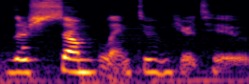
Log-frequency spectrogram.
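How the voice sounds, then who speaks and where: A woman's voice: medium pitch, flat delivery, moderate pace, gravelly, bright, forceful tone. A woman game streamer giving casual reaction commentary, chatty and musing as she goes. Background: background game music.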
